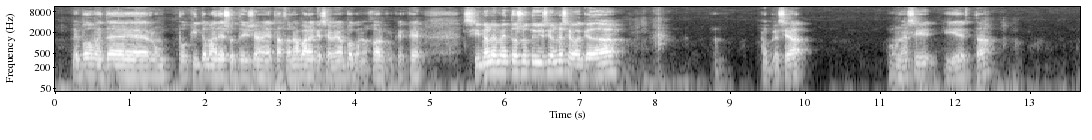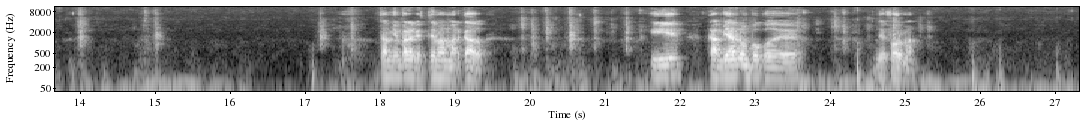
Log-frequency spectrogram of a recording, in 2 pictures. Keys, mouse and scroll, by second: 0.4 Tab, 4.4 click, 5.1-11.3 shift+middle drag, 7.9 ctrl+b, 11.3 click, 11.6 alt+right drag, 12.0 alt+shift+right click, 13.7 alt+shift+right click, 14.3-17.3 middle drag, 14.9 ctrl+b, 17.3 click, 17.5 Tab, 18.0-20.0 middle drag, 20.0 alt+q, 20.7 shift+middle click, 21.1 Tab, 21.3 middle click, 23.6 g, 24.5 click, 24.6 ctrl+middle click, 25.2 f, 26.0-27.3 drag.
